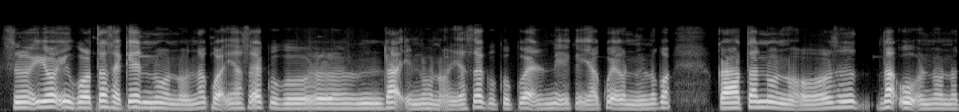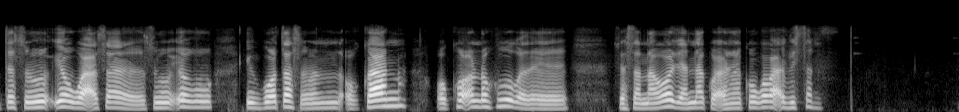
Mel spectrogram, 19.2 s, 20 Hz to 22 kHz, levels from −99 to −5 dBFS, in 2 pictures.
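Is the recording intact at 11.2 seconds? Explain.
Yes, the speech is intact at 11.2 seconds, with no dropout, glitch or other fault at that moment.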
